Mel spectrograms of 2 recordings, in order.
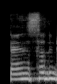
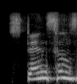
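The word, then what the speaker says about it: Stensen: और टेंसन्स ग्लैंड, इसको टेंशन gland बोलेंगे, टेंशन। ओके, टेंशन, स्टेंसन्स नहीं, टेंशन, सिर्फ यस साइलेंट रखेंगे, टेंशन ग्लैंड।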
